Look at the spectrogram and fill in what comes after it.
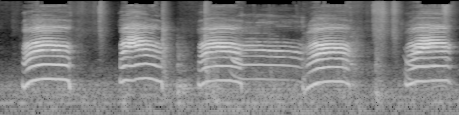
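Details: Hungry cat meowing to beg for food: five long harmonic meows, each near a second, arching slightly and repeated at irregular intervals over a quiet indoor hum.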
